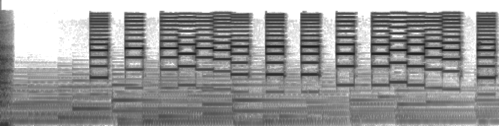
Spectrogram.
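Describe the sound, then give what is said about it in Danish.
A telephone rings with a bright electronic melodic ringtone, repeating bursts of high tones over a steady lower tune, clear with no talking. “Nå, så er der nok et barn, der ringer til julemanden.”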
